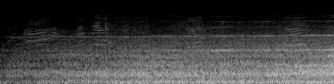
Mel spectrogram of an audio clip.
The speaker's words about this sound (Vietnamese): Cái gì vậy các con? Cái gì cho trả lời chứ? Máy bay. Phải không? Máy bay. Quá giỏi luôn.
